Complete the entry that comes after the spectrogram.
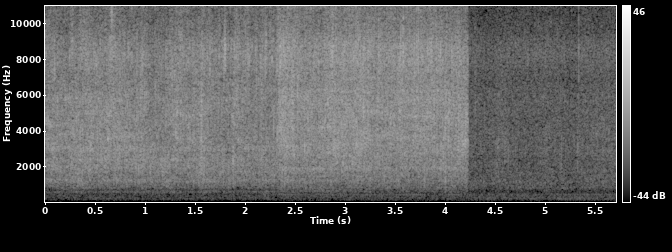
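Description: Ground spice paste (shallot, garlic, chili) sizzling as it fries in oil in a pan, stirred with a silicone spatula on low heat until it turns blackish. The sizzle steps down suddenly about four seconds in to a quieter hiss.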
